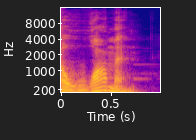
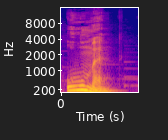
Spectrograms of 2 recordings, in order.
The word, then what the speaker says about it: woman: The woman. 首先，这个单词很多人会发成 woman，其实它发的是个短元音 a，打开口腔 a， woman. You got me?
